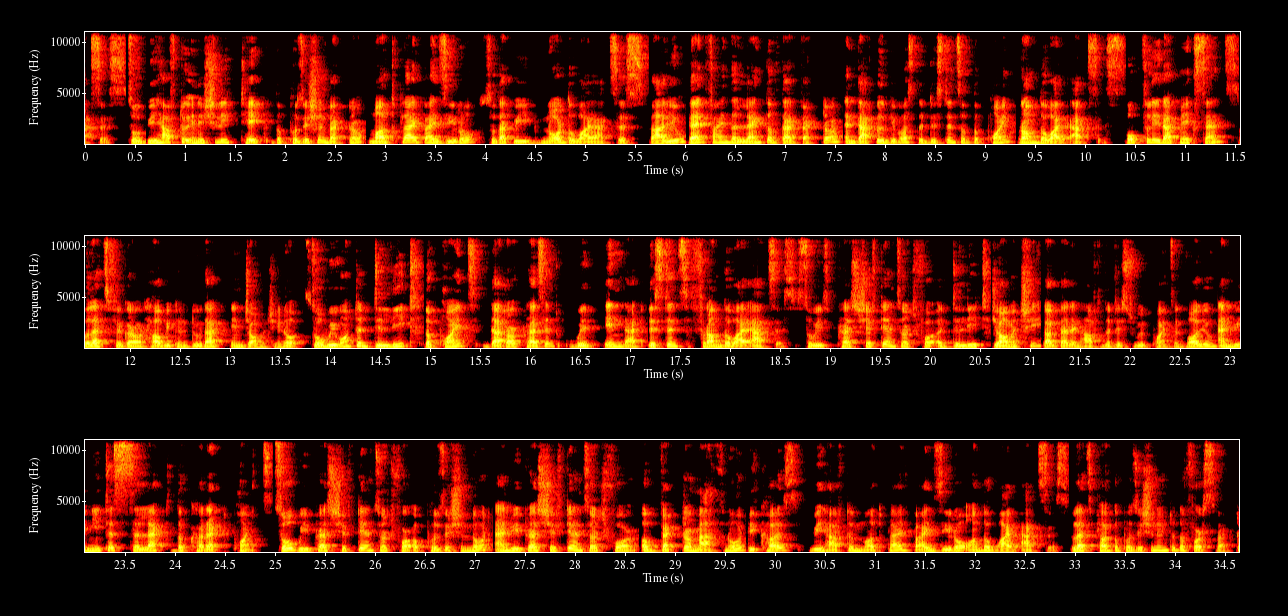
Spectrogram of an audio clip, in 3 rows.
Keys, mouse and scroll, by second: 2.8 click, 10.3-11.4 ctrl+drag, 13.6 w, 13.8 shift+middle click, 13.8-14.1 scroll down 1, 18.7 shift+a, 20.5 e, 22.4 click, 23.0 middle click, 23.3 scroll up 1, 24.1-24.7 drag, 24.9 middle click, 25.2 shift+a, 27.2 shift+a, 32.8 click, 33.9 middle click, 34.2-34.6 scroll up 2.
